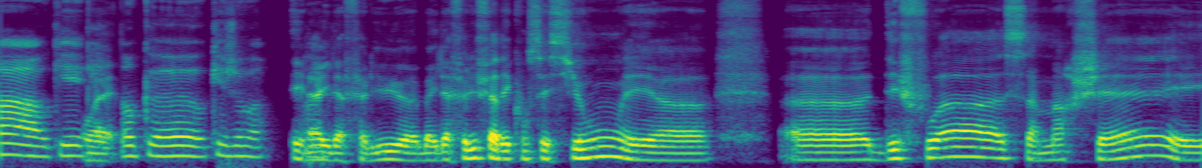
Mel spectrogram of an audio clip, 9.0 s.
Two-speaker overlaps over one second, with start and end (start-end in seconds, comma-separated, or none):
none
